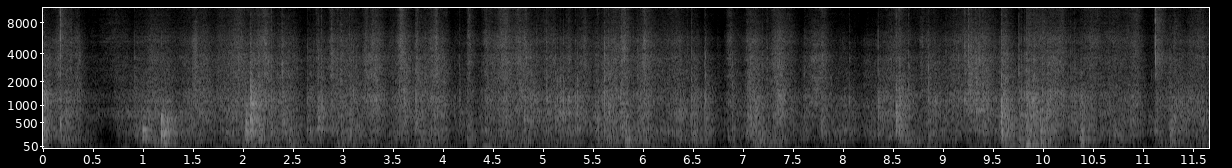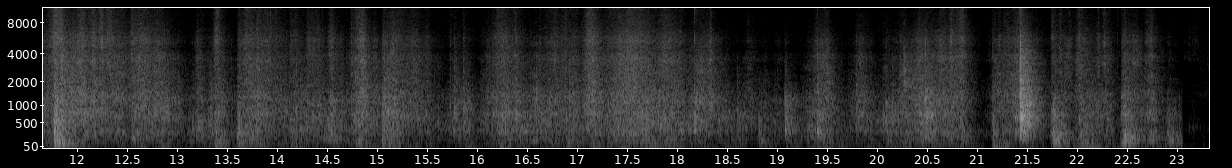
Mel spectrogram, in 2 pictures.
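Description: Inflated latex balloons rubbing and knocking against each other as a cluster is twisted and pressed together by hand, with many small scattered clicks.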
